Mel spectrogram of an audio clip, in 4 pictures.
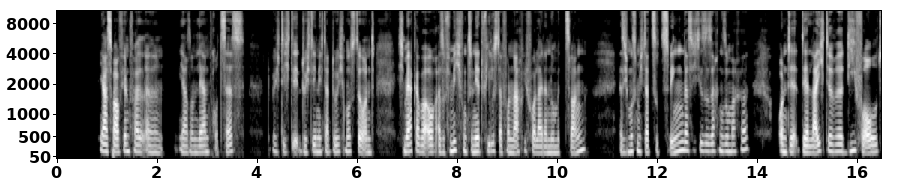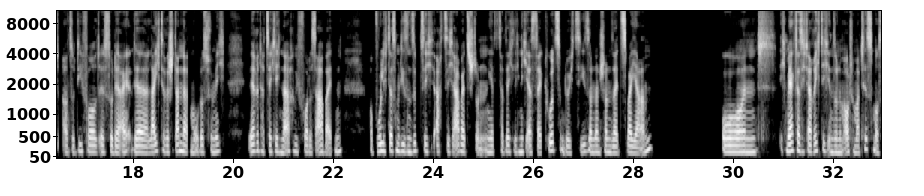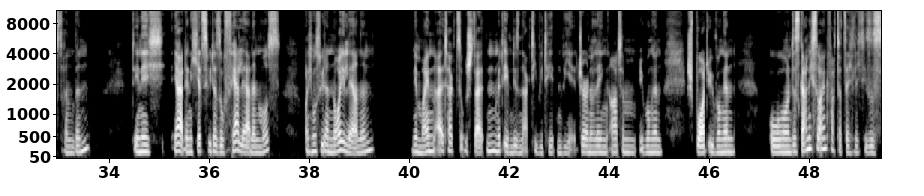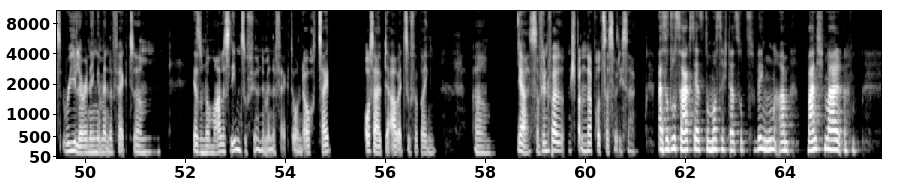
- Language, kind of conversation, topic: German, podcast, Wie planst du Zeit fürs Lernen neben Arbeit und Alltag?
- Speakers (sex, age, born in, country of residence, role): female, 30-34, Germany, Germany, guest; female, 40-44, Germany, Germany, host
- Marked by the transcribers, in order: in English: "Default"; in English: "Default"; in English: "Journaling"; in English: "Relearning"; chuckle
